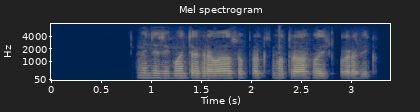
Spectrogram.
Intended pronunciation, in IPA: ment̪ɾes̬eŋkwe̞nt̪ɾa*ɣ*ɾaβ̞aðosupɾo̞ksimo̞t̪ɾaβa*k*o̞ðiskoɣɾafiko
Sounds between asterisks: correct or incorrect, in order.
correct, incorrect: x

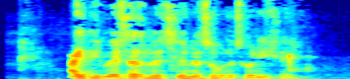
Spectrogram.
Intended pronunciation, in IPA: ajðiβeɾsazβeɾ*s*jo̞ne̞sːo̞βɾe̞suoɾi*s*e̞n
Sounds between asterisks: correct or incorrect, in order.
correct, incorrect: x

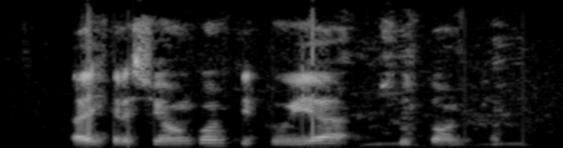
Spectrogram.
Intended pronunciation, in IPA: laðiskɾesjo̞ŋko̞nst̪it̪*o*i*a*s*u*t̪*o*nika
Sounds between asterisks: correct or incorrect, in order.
incorrect: u, correct, correct, correct

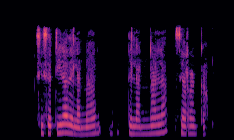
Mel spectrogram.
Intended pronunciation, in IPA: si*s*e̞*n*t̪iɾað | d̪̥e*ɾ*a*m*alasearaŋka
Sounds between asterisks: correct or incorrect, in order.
correct, incorrect: none, incorrect: l, incorrect: n

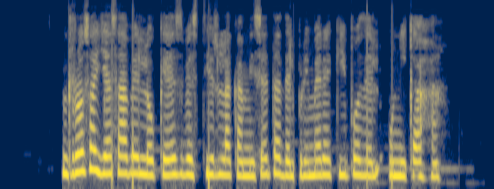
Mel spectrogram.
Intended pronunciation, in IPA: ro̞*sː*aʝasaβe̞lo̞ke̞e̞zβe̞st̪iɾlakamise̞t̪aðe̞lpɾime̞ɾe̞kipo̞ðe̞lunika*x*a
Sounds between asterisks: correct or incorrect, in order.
incorrect: s, correct

